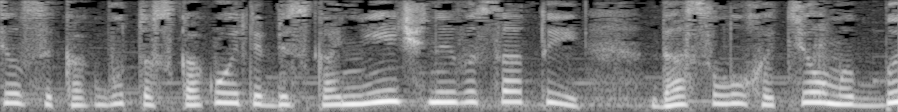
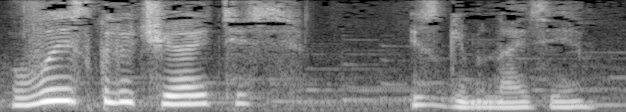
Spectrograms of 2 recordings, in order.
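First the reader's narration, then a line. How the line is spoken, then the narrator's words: Cold, calm headmaster. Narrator (Russian): проговорил холодно и спокойно директор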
